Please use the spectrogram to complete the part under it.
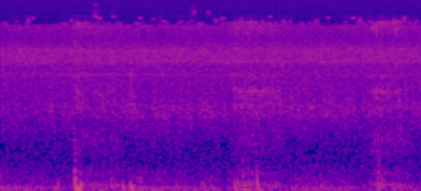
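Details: Stitch, a pet cat, napping after a long day of kneading, gives soft low rumbling snores with a few faint louder breaths in a quiet room.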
